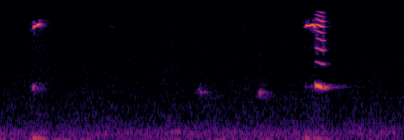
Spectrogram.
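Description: Marker squeaking on a glass board during writing: short squeaks, a sharp one just after the start, two faint ones in the middle and the loudest about one and a half seconds in.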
